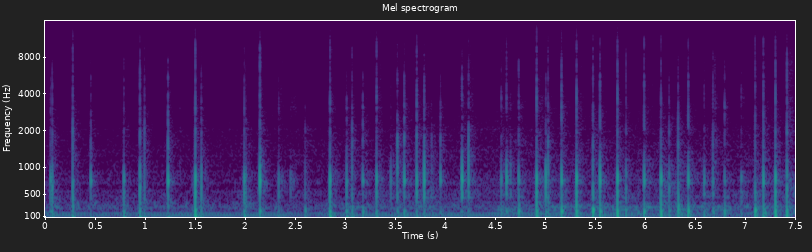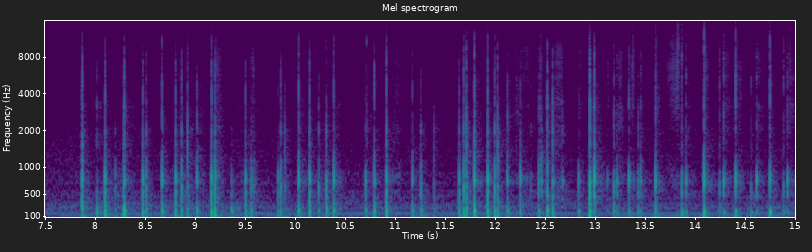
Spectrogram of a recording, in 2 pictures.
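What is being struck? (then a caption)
Plastic squeeze tube filled with lotion. Long dark nails tap rapidly and continuously on a white plastic body butter squeeze tube filled with lotion. The taps are short and dry, with a soft, dull knock and brief clicky tops over a faint steady low hum.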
